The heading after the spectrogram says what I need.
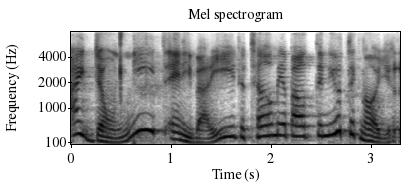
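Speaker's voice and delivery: very high, loud, screechy witch voice.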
